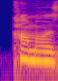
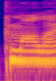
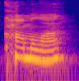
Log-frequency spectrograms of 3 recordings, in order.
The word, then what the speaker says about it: Kamala: My dad was over and over again mispronouncing Kamala's name. Yeah. And every time he did, he would say it Kamala and I would say Kamala. Yeah. Like I wasn't being rude. I was just like Kamala.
